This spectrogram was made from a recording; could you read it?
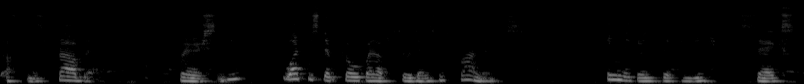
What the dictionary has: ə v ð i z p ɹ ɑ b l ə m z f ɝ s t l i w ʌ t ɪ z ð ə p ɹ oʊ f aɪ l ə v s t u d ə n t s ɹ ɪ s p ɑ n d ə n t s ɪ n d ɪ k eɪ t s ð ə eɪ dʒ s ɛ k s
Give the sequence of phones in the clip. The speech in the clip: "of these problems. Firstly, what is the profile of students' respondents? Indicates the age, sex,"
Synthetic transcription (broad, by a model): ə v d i s p ɹ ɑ b l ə m f ɝ s t l i w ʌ t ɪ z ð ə p ɹ oʊ f aɪ l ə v s t u d ə n t s ɹ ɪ s p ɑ n d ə n s ɪ n d ɪ k eɪ t s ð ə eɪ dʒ s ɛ k s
